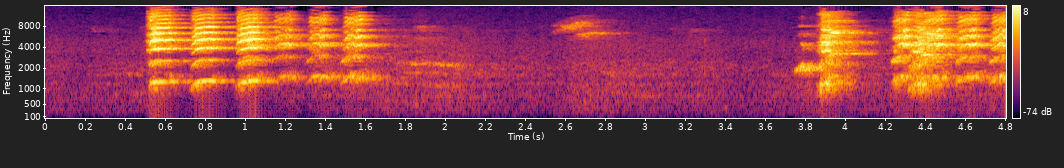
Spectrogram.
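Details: Mitchell's lorikeet calling loudly, as both sexes do often: rasping, buzzy screech bursts of quick pulses, a faint squeak in a pause, then another harsh volley.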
